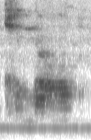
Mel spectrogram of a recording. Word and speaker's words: Kalam: So, a related modern version is the Kalam cosmological argument. Did I pronounce it right?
